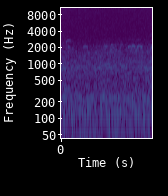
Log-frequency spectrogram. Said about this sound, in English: But I can hear those long-tailed ducks.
